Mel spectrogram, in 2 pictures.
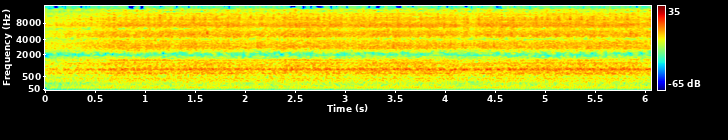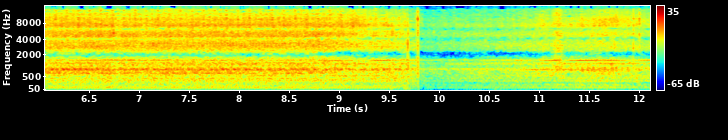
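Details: Subaru Outback EJ engine, high mileage, ran low on oil (5W-30 used): rough rapid knock when held on throttle near 2,500 rpm, worse when driving; rod knock suspected, others think tensioner, unconfirmed.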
